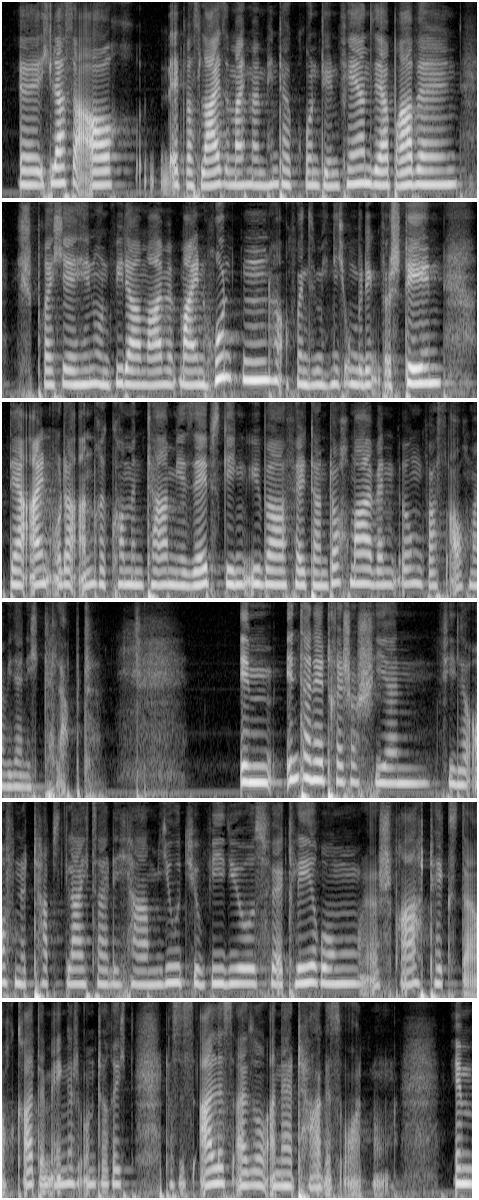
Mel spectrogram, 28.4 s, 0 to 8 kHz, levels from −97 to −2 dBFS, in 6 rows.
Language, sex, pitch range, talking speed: German, female, 210-240 Hz, 150 wpm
